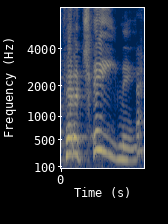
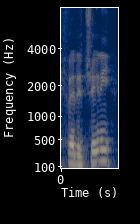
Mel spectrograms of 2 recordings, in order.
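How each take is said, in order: First: It is said in an exaggerated Italian accent. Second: It is said in a plain English accent.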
